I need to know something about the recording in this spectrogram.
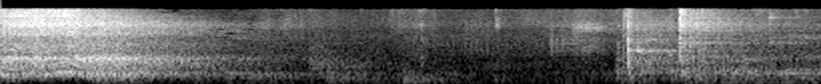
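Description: Handling noise as a fan and its viscous fan clutch are carried out of the engine bay, fading after the first second, then two short knocks about three seconds in.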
